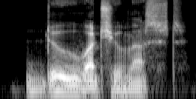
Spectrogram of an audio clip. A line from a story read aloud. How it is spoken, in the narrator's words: Zaven said eventually, his voice heavy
